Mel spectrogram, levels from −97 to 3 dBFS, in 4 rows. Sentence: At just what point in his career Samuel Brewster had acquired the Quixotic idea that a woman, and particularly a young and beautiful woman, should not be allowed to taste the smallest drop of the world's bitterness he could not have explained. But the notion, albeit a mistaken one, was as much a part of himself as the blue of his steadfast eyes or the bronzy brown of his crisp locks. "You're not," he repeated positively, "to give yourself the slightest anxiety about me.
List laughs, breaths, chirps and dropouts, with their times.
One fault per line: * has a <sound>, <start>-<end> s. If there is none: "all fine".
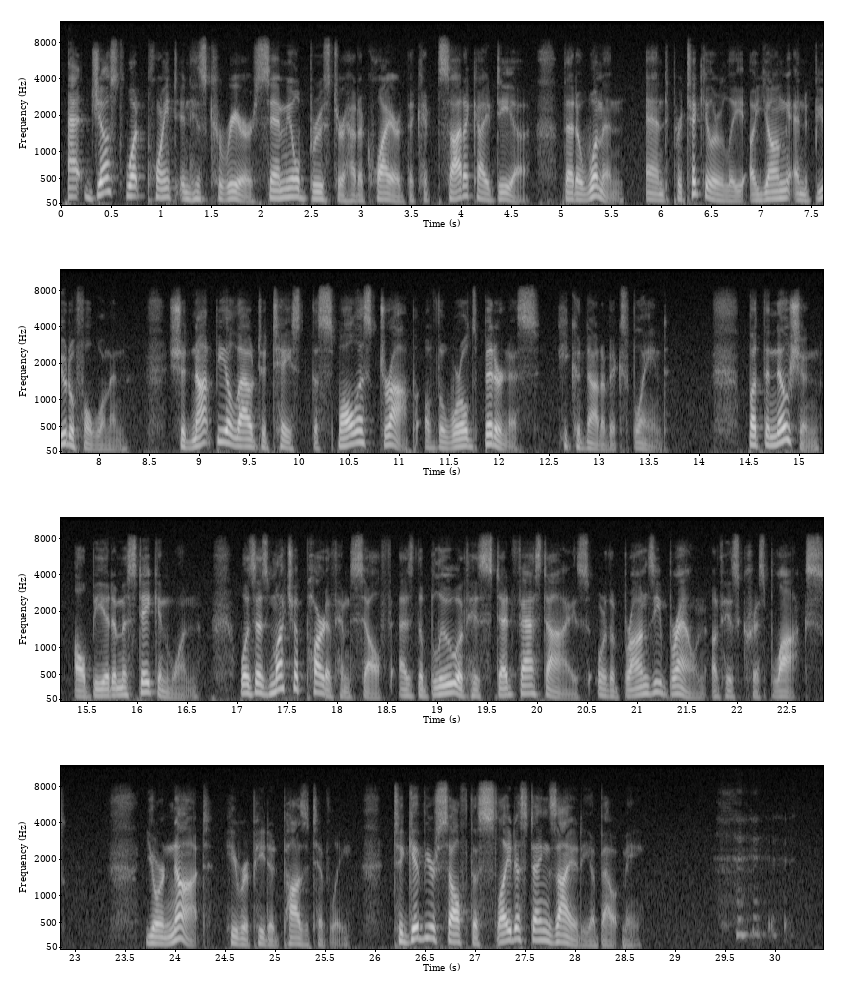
* has a laugh, 29.4-30.2 s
